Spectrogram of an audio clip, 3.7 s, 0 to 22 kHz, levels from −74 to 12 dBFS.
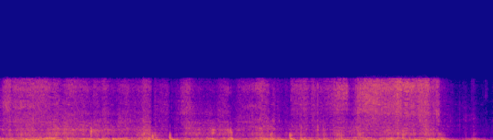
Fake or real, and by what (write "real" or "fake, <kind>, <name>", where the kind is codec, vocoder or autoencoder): fake, codec, SNAC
